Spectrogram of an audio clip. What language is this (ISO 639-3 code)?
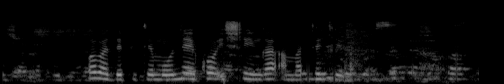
kin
